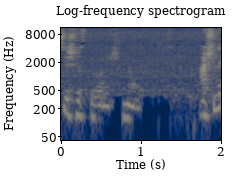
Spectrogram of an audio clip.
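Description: A man talking, with a short pause about a second in.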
